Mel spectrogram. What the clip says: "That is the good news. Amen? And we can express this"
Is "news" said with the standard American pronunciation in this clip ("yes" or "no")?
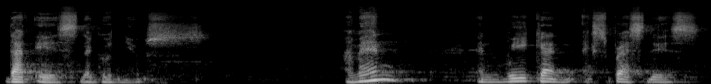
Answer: no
